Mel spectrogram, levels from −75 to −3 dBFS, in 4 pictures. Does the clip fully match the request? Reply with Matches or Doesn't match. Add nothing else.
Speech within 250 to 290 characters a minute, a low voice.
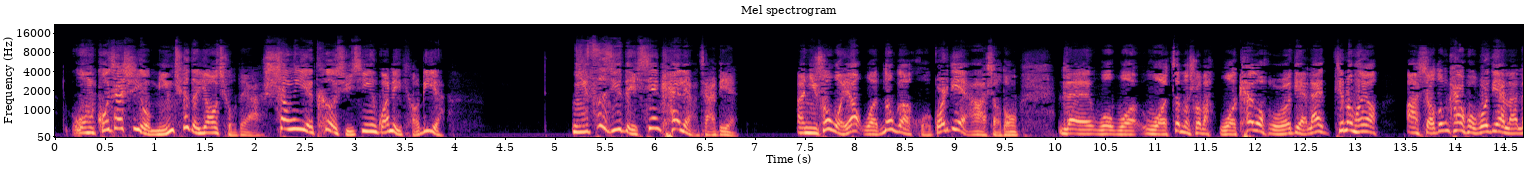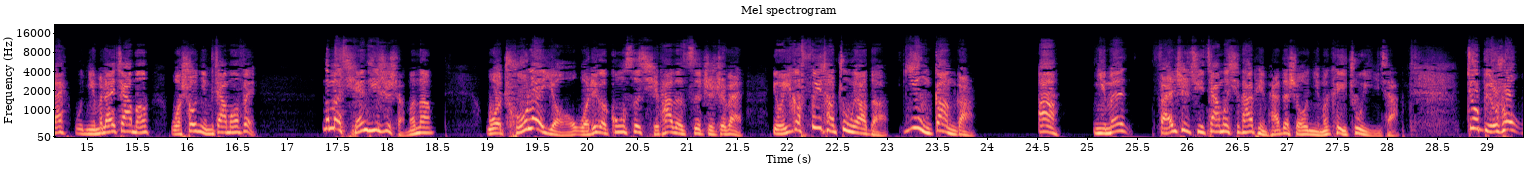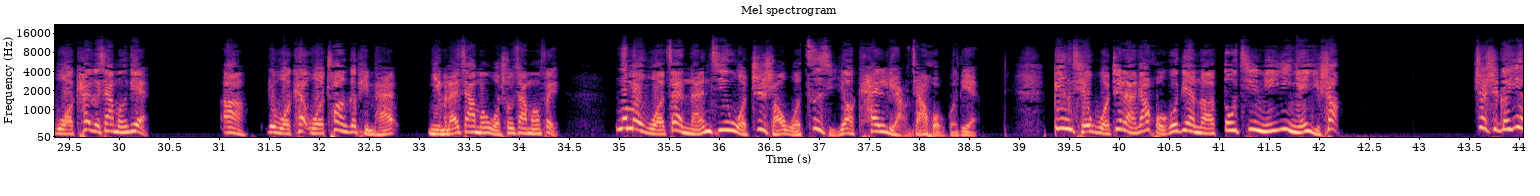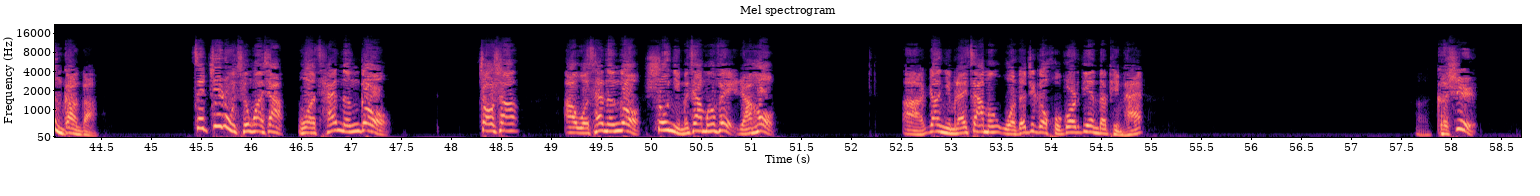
Doesn't match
